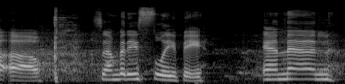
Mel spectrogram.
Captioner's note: laughter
